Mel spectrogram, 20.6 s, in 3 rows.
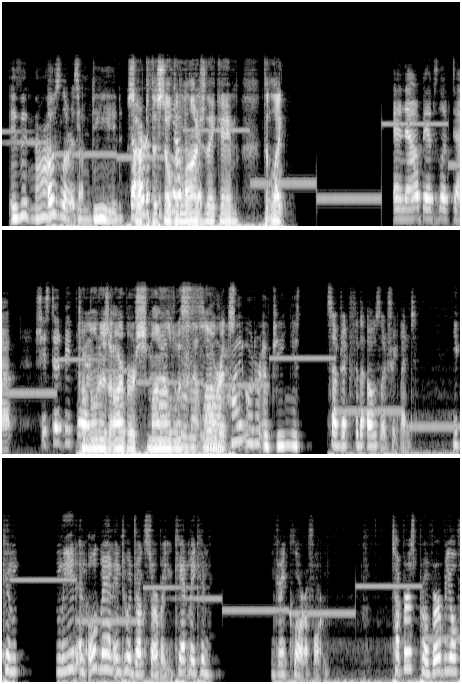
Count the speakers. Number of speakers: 4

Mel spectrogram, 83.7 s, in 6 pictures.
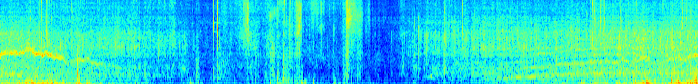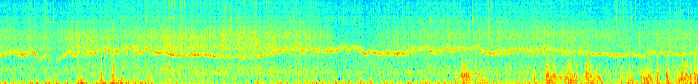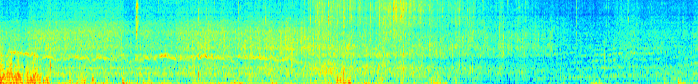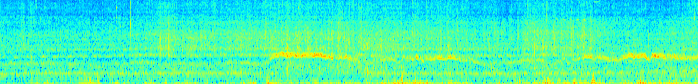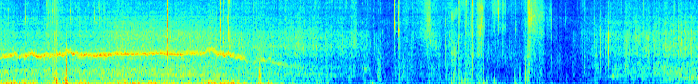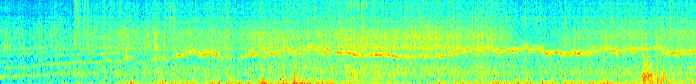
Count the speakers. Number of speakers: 0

